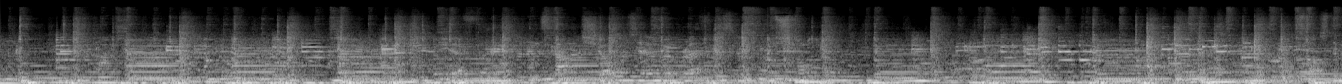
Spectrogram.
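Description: Rock band playing live, loud, with a steady drum beat, guitar and keyboards, heard from within the audience.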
